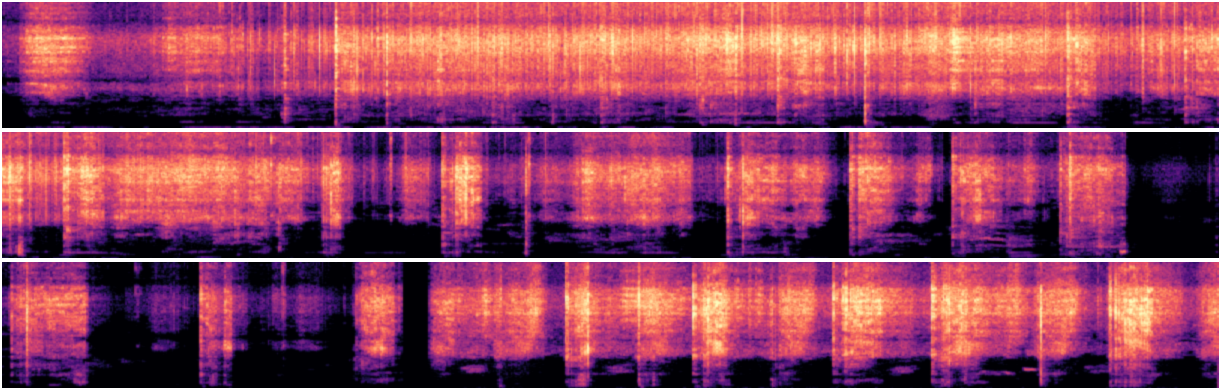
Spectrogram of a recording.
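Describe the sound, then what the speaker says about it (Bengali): Rice grains frying in two spoons of ghee in a hot wok: a steady bright sizzle for the first ten seconds, then broken into short bursts with pauses and scraping stir strokes, close and fairly loud. "আমি ভেজে লাল লাল করে ভেজে নিয়েছি"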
